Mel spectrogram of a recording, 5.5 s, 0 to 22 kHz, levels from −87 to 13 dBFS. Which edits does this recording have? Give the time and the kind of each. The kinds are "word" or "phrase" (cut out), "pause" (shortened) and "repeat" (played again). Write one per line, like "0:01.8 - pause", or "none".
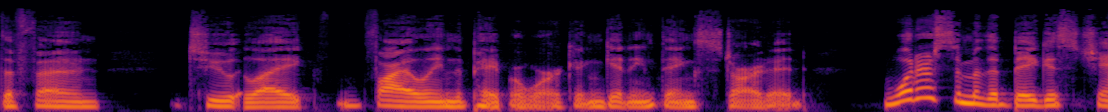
0:01.2 - word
